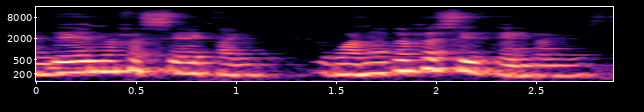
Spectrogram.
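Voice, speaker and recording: With a Japanese accent, a woman speaks at a medium pitch with ordinary pitch variation, over noticeable background noise and audible room echo. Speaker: speaker at a congregation service. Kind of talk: sermon.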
